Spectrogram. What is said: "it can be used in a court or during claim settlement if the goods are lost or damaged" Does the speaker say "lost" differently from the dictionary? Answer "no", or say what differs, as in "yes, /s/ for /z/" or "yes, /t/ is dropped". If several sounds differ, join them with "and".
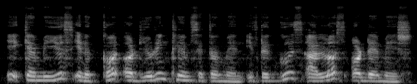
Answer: no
